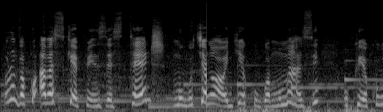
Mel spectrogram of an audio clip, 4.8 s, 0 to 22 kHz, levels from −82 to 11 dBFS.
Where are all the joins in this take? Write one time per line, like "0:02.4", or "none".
0:02.6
